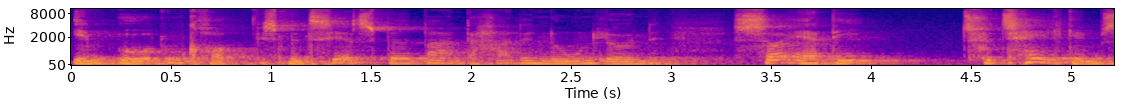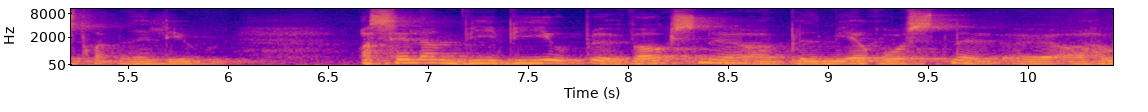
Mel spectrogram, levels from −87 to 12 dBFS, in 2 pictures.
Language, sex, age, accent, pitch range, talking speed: Danish, male, 60-79, native, 120-150 Hz, 190 wpm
